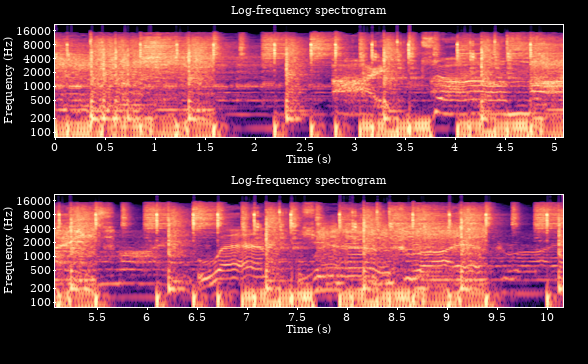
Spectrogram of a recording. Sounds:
Music

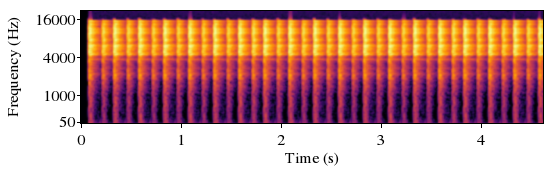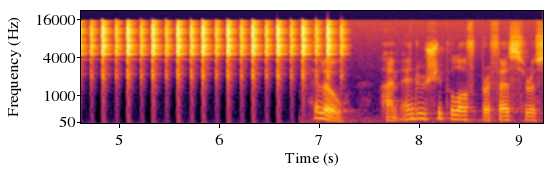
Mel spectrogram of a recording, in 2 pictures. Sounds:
Speech, Music

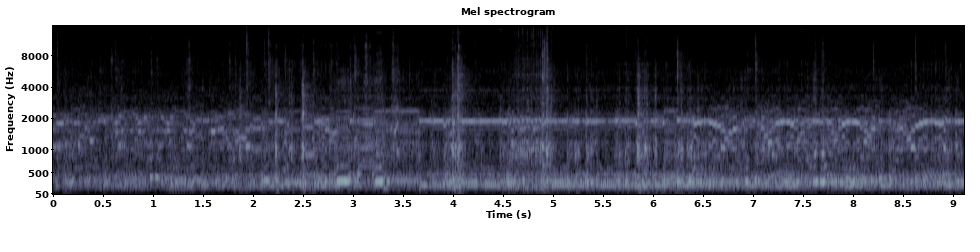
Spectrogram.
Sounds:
printer printing, Printer

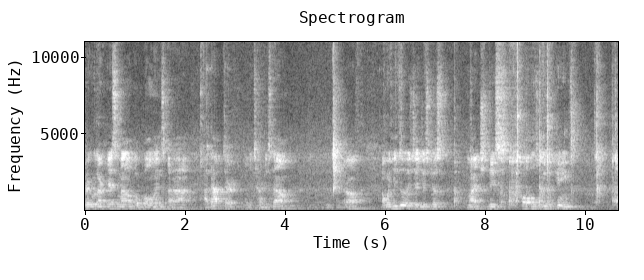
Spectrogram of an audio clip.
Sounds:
Music, Speech

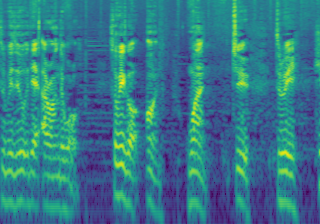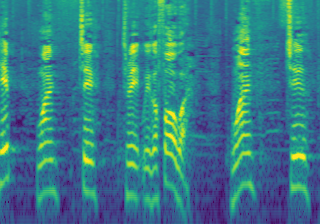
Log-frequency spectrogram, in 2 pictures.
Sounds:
Speech

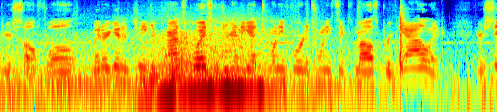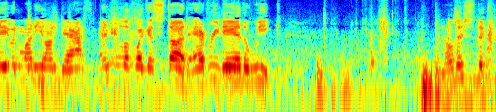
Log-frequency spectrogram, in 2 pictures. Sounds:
Motor vehicle (road), Speech, Car, Vehicle

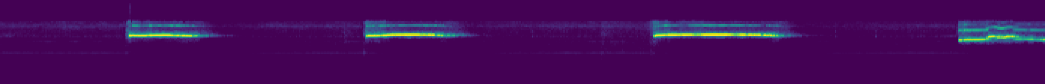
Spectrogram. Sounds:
Music, Flute

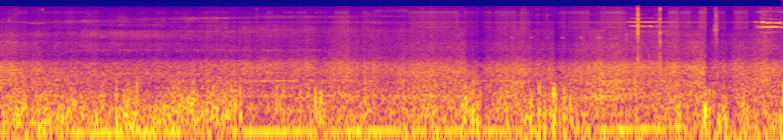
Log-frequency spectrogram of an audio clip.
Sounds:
Vehicle

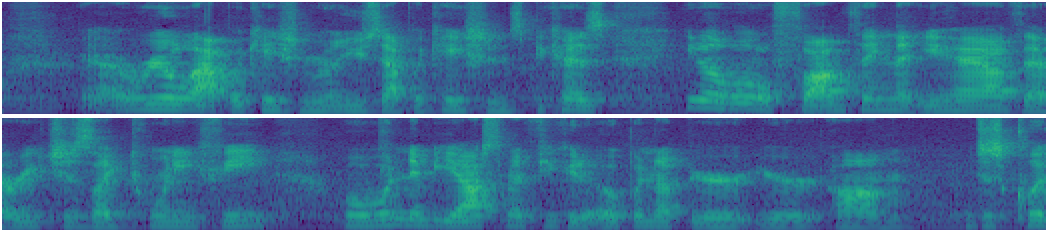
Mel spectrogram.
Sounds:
Speech

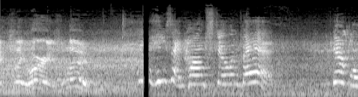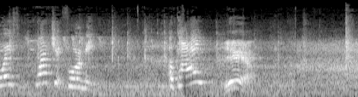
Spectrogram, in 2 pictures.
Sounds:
outside, urban or man-made, Speech, Truck, Vehicle

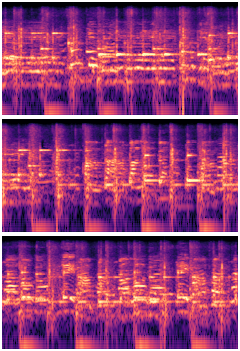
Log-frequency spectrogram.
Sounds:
Music, Musical instrument, Marimba

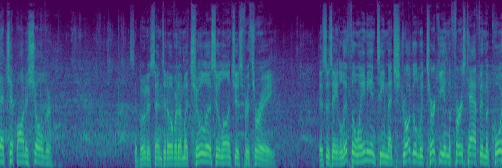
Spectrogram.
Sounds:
Speech

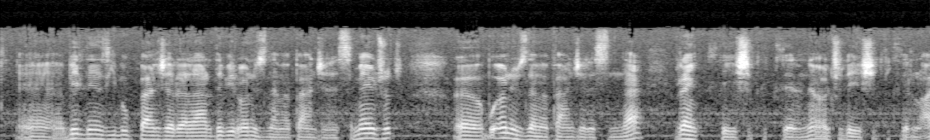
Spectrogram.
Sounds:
Speech

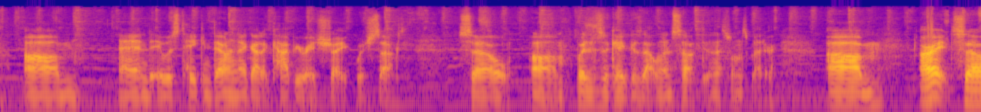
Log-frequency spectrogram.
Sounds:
Music, Speech

